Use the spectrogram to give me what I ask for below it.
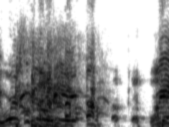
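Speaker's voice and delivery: ordinary talk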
